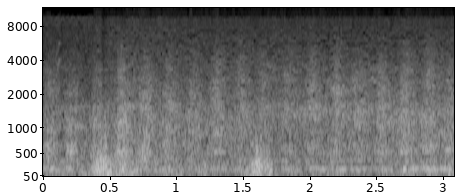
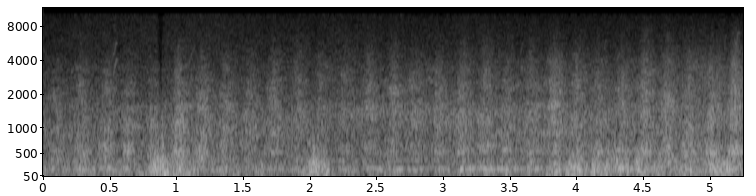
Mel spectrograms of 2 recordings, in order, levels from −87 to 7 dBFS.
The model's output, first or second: second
